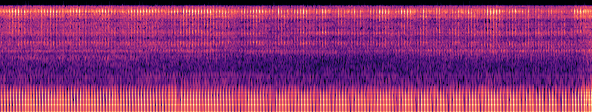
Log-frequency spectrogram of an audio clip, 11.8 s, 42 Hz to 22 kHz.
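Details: Honda Vario 125 fuel-injected single at idle, firing about four times a second with an uneven, coarse patter. The piston is loose in the worn cylinder block, causing weak compression and hard starting.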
